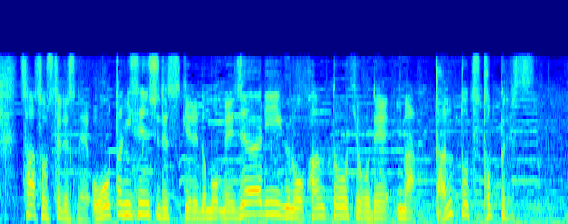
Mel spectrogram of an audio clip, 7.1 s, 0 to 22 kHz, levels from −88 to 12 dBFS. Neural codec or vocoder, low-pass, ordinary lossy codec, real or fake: none; none; none; real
